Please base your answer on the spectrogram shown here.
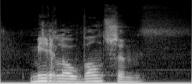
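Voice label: "Meerlo-Wanssum", Dutch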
